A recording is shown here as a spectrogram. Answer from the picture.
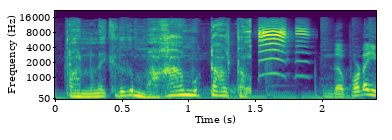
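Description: Speech, then about one and a half seconds in a brief run of four or five quick, high-pitched squeaks.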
